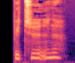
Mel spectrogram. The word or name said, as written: betydende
